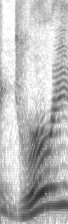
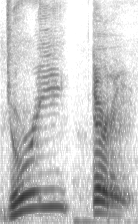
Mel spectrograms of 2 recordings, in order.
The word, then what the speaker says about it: Durie: Do you say Drury or Durie? Durie. Okay, so it's not like the Blockheads guy. No, like it sounds, like it's spelled.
